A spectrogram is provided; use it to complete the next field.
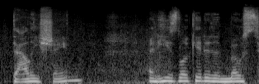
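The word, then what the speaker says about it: Dali Shain: just regular light stones to an NPC called Dally Shane. And he's located in most towns. It's spelled D A L I.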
